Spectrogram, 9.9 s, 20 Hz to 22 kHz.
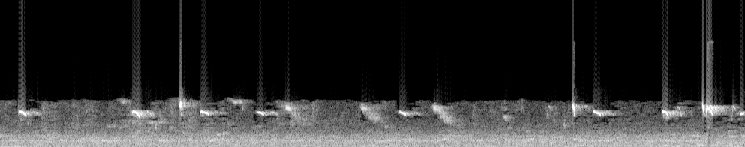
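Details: On April 18, 2013 at 17:39, a male and female common kingfisher at a nest wall call to each other before mating, giving shrill, thin, high whistles, singly or in short bursts, over a steady low rushing background.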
